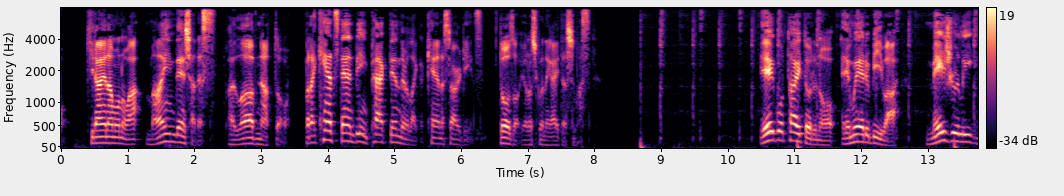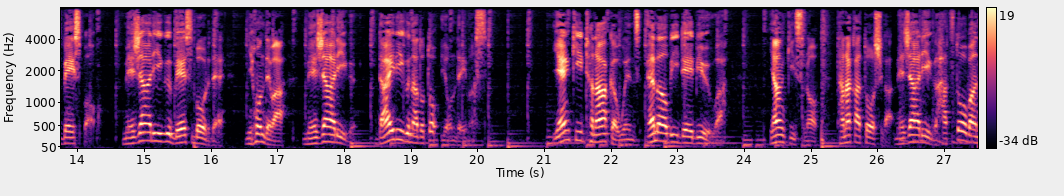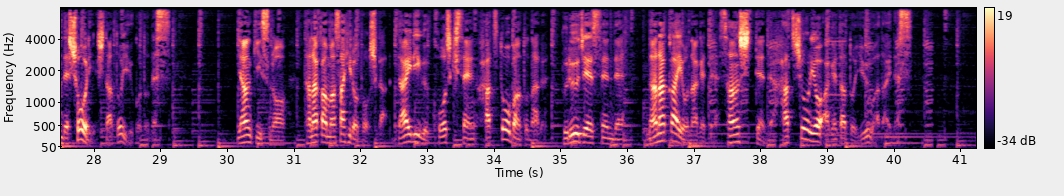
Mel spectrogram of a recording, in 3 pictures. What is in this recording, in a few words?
japanese, narrator USA M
